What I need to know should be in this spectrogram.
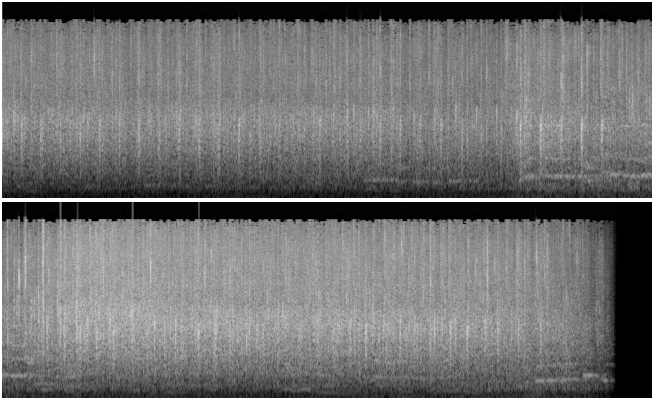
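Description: A brass band plays in a large hall.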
